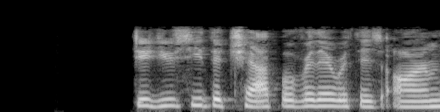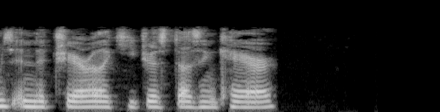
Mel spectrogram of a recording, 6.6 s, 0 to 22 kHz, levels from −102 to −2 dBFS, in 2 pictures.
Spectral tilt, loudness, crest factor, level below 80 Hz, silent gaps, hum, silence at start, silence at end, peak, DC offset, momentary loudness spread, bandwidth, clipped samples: -3 dB/octave; -22 LUFS; 22 dB; -66 dBFS; none; none; 1 s; 1.25 s; -2 dBFS; under 0.1%; 6 LU; 8.2 kHz; under 0.1%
